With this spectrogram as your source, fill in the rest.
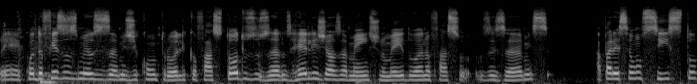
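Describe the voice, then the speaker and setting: A woman with a fairly high pitch speaks at a fairly quick pace and fairly even intonation on a very clean recording with a silent background. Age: 40s. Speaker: breast cancer survivor. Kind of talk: interview testimony. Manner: halting.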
